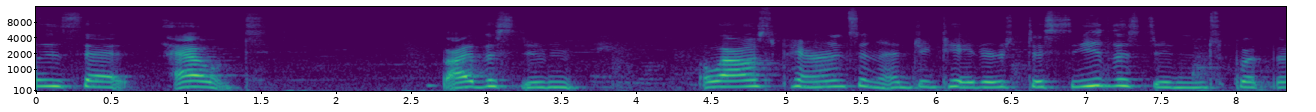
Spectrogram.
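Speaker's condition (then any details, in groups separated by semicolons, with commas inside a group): Triplegic cerebral palsy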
